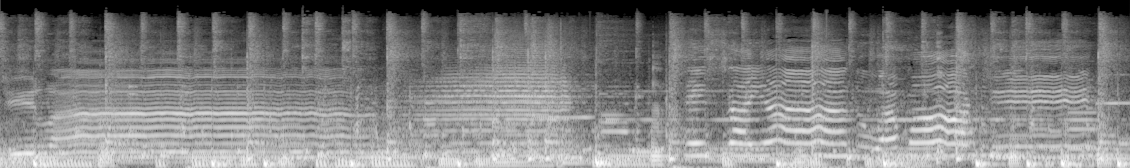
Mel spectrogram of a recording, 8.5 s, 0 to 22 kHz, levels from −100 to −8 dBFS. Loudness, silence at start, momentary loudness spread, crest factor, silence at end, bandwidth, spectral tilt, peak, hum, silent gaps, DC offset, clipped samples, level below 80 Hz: -18 LUFS; 0 s; 3 LU; 14 dB; 0 s; 16.5 kHz; -6 dB/octave; -4 dBFS; none; none; under 0.1%; under 0.1%; -30 dBFS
